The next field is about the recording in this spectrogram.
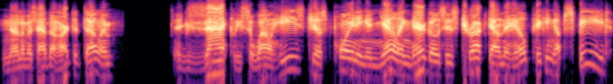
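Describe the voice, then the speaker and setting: An actor playing an animated storm chaser telling a wry, mocking anecdote in a video game. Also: male voice, medium pitch, normal speed, no room sound, lo-fi sound.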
